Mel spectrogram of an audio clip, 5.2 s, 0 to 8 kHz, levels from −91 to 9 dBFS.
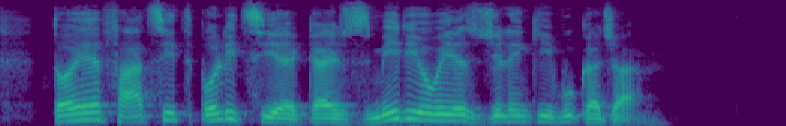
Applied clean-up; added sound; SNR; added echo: none; none; none; none.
